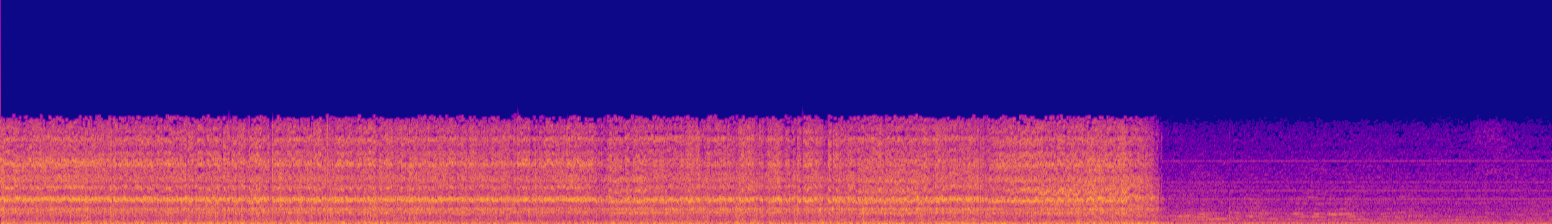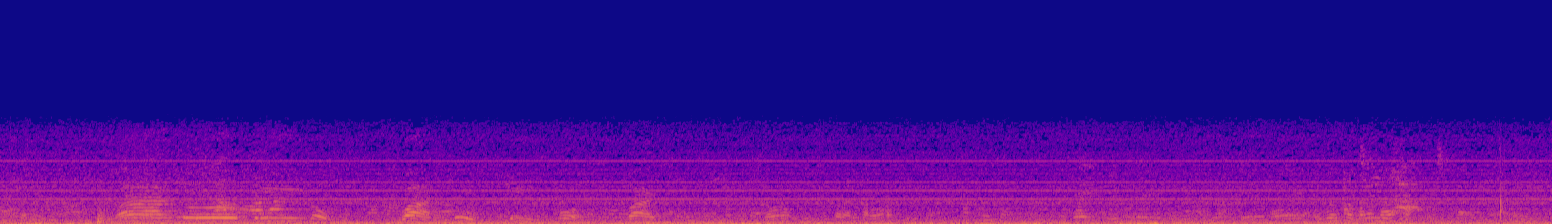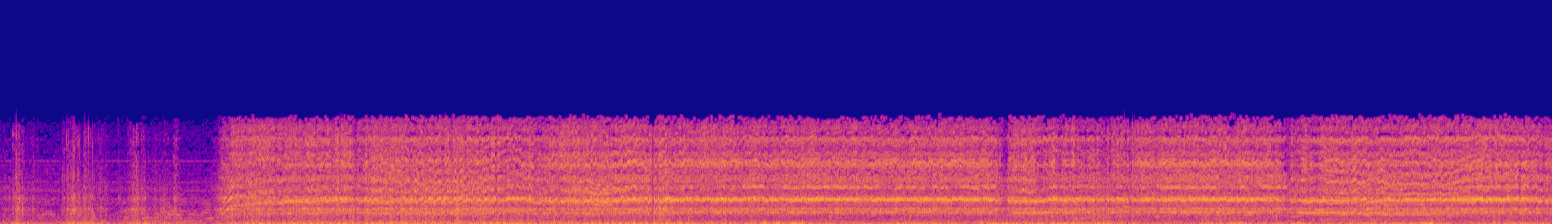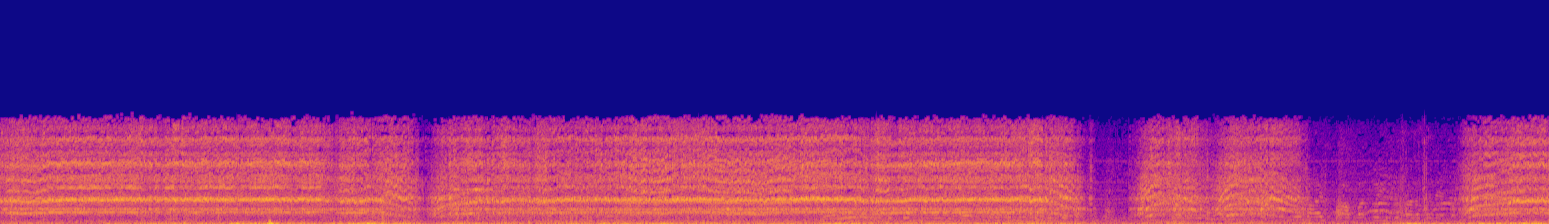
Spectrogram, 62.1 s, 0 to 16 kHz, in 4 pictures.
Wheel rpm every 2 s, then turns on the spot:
230, 230, 230, 230, 230, 170, 0, 0, 0, 0, 0, 0, 0, 0, 0, 10, 50, 210, 220, 230, 230, 230, 220, 220, 230, 160, 230, 220, 210, 80, 50.
none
